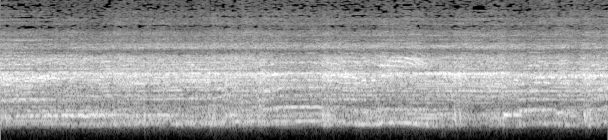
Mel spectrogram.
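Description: Music playing through the small built-in speaker of a vintage Panasonic flip-clock radio, sounding thin and without bass.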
